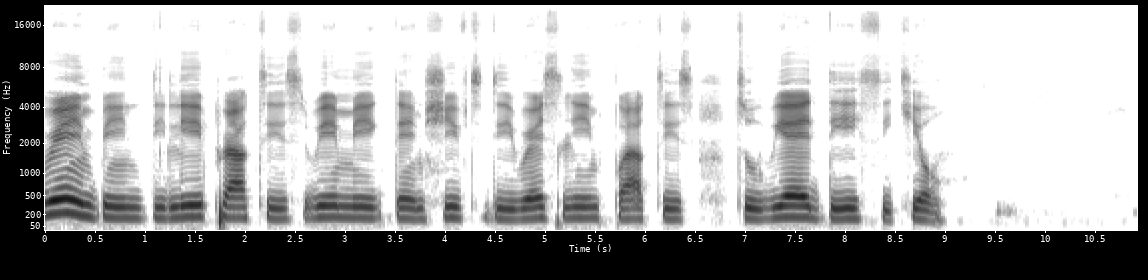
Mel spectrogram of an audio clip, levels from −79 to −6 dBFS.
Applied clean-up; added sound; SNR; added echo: none; none; none; none.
